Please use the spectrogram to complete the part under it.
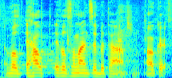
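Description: A man's voice: mid-range voice, monotone, very fast, a bit bright, slight background noise. A man teaching a Torah class, rambling and correcting himself as he goes, with English and Hebrew terms mixed into his talk. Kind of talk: Yiddish-style Torah class.

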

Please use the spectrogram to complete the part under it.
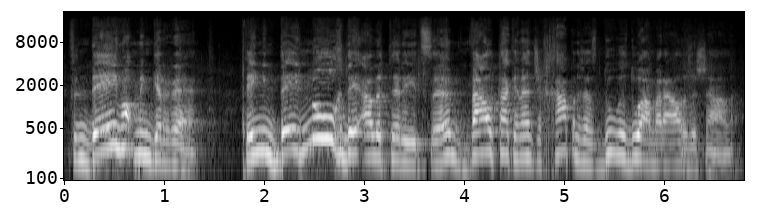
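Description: A man in a lively discussion, talking quickly and repetitively, restarting phrases and mixing Yiddish, German and English words. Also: high voice. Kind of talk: heated casual discussion.

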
